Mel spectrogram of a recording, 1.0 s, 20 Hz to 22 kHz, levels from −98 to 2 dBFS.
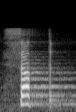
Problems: background sounds at intervals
